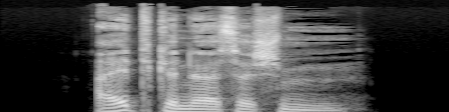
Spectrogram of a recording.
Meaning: strong dative masculine/neuter singular of eidgenössisch
- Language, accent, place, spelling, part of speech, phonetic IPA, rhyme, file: German, Germany, Berlin, eidgenössischem, adjective, [ˈaɪ̯tɡəˌnœsɪʃm̩], -aɪ̯tɡənœsɪʃm̩, De-eidgenössischem.ogg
